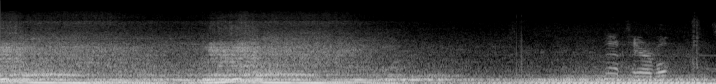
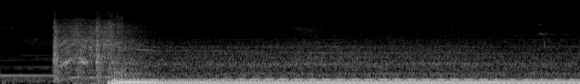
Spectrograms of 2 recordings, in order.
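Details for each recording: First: Stock 4.3 V6 2003 Chevy S10, 269,000 miles, muffler removed: loud, raw V6 rumble with deep throaty drone on revs, no muffling; straight-pipe exhaust. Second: Chevy S10 work truck, just after welding in a new 18-inch 409 stainless Total Flow muffler: starter cranks briefly, catches and settles into steady, deep, even idle with smooth low rumble; normal idle.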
